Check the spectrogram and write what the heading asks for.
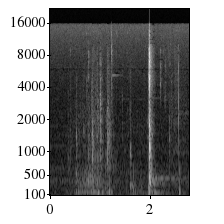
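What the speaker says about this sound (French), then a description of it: "Une deuxième sorte de poignée pour ouvrir les tiroirs." A drawer in a Hymer camper van is pulled open by its handle, giving a short sliding rumble and a single sharp click or clack near the end, close and fairly quiet.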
